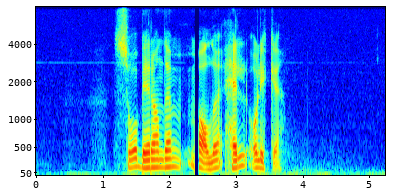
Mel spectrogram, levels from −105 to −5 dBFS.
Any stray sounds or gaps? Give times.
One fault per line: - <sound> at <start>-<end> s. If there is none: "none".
- dropout at 2.4-2.4 s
